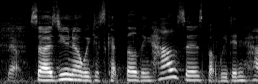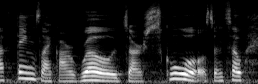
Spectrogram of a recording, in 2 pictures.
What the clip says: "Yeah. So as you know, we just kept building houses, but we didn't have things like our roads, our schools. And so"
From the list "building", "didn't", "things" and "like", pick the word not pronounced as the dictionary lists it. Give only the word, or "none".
none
